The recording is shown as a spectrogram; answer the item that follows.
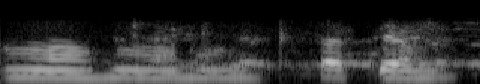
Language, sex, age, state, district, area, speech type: Sanskrit, female, 45-60, Karnataka, Dakshina Kannada, rural, conversation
